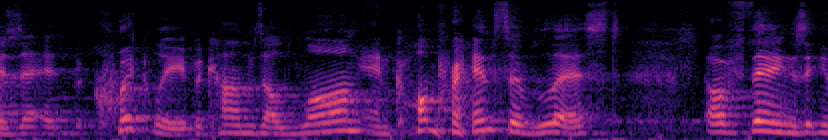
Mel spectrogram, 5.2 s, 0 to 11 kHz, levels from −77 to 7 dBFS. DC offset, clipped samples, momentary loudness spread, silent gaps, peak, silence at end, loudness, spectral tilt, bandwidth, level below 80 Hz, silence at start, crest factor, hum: under 0.1%; under 0.1%; 15 LU; none; -6 dBFS; 0 s; -27 LUFS; -5 dB/octave; 11 kHz; -60 dBFS; 0 s; 22 dB; none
